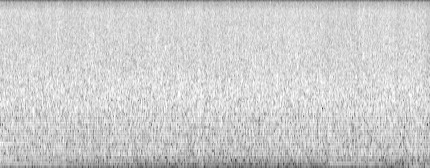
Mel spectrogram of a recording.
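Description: Mountain stream rushing steadily over rocks, a constant even wash of water noise.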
